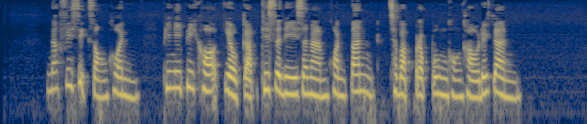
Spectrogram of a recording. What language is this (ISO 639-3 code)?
tha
